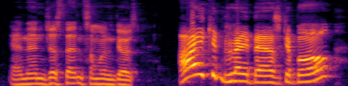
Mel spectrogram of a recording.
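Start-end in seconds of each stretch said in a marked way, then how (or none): 1.8-3.2 made-up, silly, high, swooping cartoon character voice. Retelling a Looney Tunes scene, someone answers the call for players: made-up cartoon character voice. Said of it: "just a voice I felt like doing".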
